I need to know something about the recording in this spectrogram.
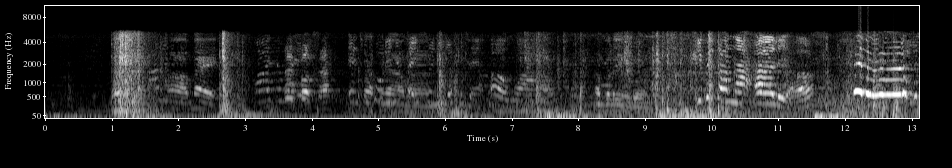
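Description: Indistinct voices of a few people close by, with two sharp knocks about one and three seconds in.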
